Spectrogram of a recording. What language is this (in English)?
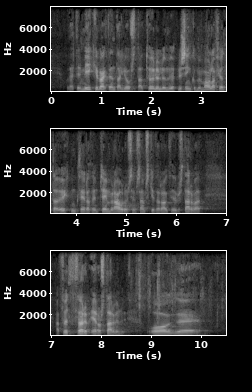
Icelandic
